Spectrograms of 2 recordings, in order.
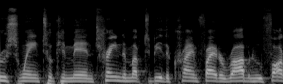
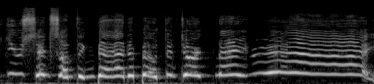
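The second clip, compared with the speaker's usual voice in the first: much higher and louder, slow, fake blubbering; mock crying fan; 7 dB louder, slower than usual. Imitating a fan hurt by his Dark Knight criticism, mock sobbing. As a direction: whimper it like a wounded fanboy. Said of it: "their bottom lips start to quiver".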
